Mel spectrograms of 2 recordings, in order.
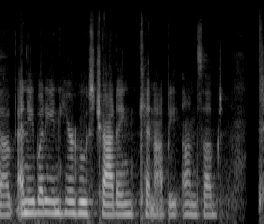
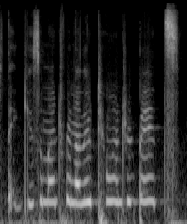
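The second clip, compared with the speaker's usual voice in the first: much higher and louder, gushing; excited thanks; 12 semitones higher, 6 dB louder than usual. Real, not acted. Streamer thanking for two hundred bits, excited. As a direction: burst out with delight.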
